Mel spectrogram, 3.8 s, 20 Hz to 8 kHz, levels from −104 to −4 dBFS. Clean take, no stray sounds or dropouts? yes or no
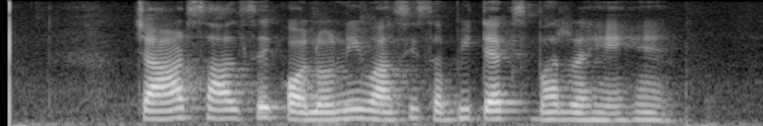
yes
